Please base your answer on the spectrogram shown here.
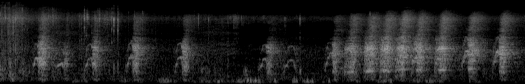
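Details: Guans from a wild flock call in quick, rough pulses about three a second, with a brief squeaky run of notes near the end against a constant high background hiss.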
